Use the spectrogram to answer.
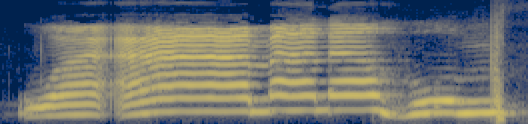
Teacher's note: من جوع، وآمنہم، وآ کے اوپر کھڑی زبر ہے، کھڑی زبر کو 1 الف کے برابر لمبا کر کے پڑھنا ہے۔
